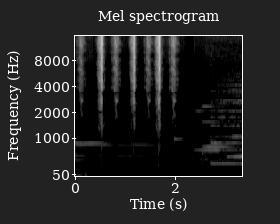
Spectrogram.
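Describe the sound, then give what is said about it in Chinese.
Pruning shears snip while trimming trees in a winter garden: six crisp metallic cuts in a quick, irregular rhythm over a faint hum, then soft tonal music takes over. “一定要对那些脆弱怕冷的植物做好充分的保护，还要对一些树木进行修剪。”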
